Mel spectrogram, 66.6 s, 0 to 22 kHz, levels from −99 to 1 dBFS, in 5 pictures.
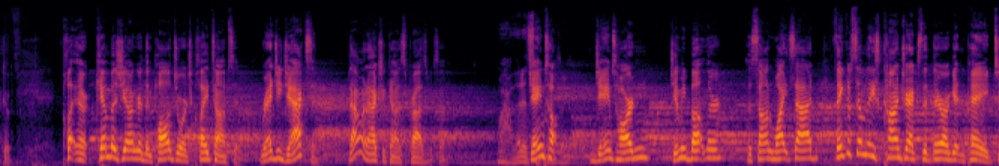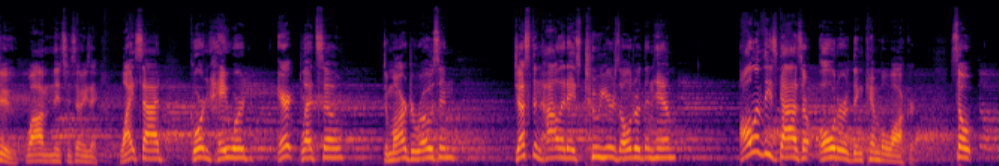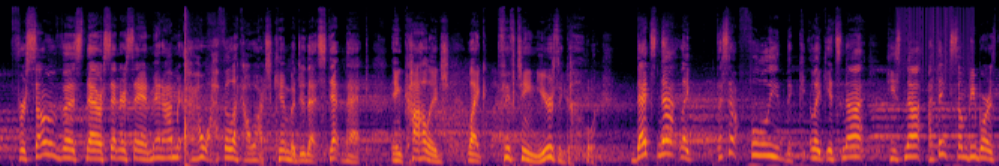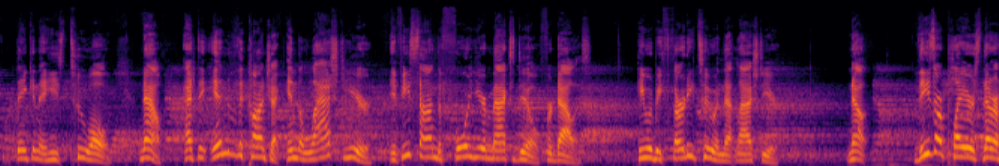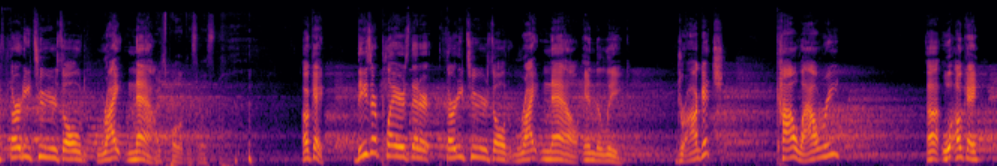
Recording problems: echo of what is said; noticeable; throughout; 280 ms later, 15 dB below the speech
crackling; faint; from 39 to 40 s; 30 dB below the speech

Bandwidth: 18 kHz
